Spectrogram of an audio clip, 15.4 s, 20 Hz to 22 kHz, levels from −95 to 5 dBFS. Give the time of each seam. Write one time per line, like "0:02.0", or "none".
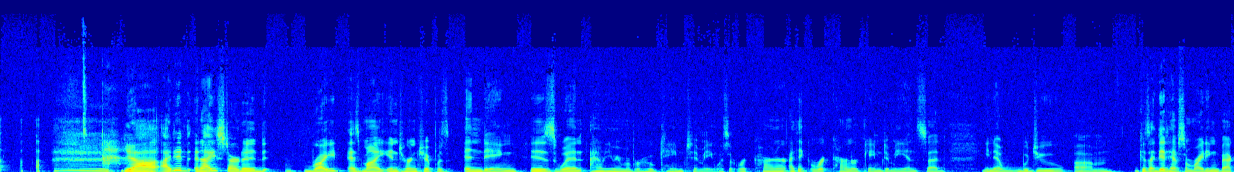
0:06.6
